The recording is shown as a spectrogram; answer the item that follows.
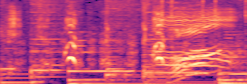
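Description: A cartoon puppy yipping twice, about a second apart, over steady background music.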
